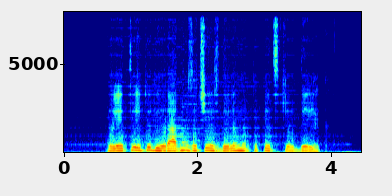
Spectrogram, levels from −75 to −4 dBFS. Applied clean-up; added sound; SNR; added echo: neural separator model SepFormer DNS4.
